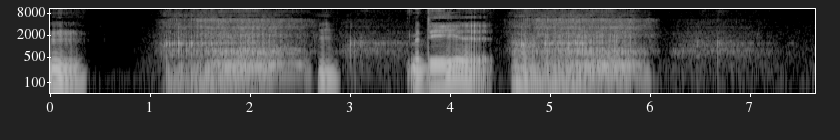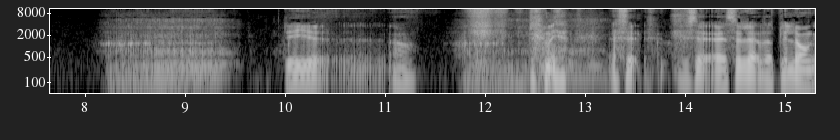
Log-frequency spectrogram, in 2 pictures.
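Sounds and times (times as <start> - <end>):
person imitating snoring: 1.0 - 3.4, 4.6 - 6.8, 8.1 - 9.6, 10.2 - 13.6
speech: 3.6 - 5.1, 10.0 - 11.4, 12.5 - 15.3.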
